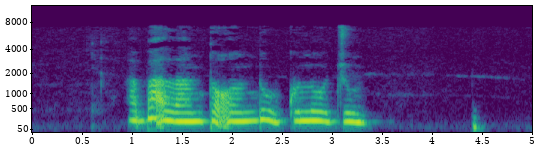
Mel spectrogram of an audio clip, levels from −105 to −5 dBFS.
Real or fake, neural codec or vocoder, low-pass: real; none; 7.2 kHz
